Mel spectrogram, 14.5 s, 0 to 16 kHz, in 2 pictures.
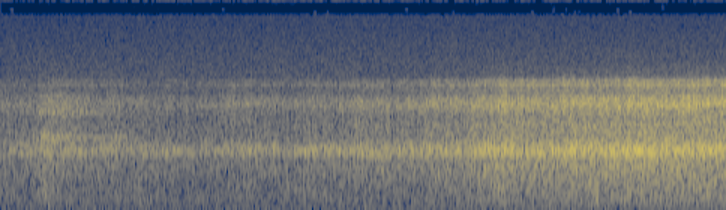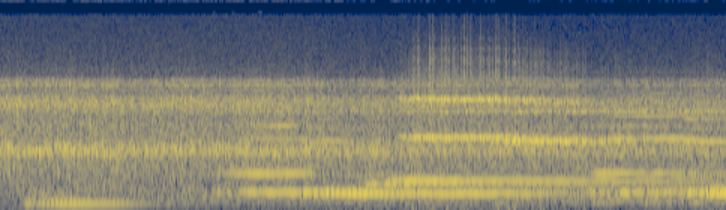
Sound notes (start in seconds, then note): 4.6 eerie music; 4.6 gas whooshing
